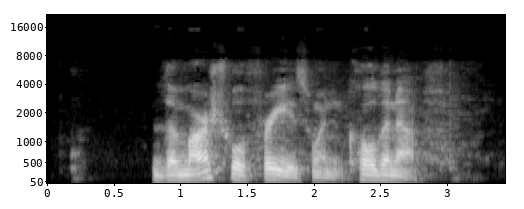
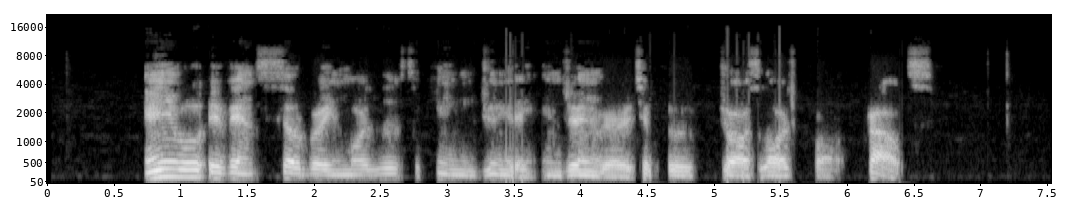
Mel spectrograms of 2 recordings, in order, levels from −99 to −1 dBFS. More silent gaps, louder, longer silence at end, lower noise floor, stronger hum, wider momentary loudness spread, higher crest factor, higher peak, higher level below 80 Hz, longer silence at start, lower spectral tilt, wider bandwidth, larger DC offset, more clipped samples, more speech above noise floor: neither; about the same, -19 LUFS vs -19 LUFS; second, 0.65 s vs 0.9 s; about the same, -80 dBFS vs -77 dBFS; neither; about the same, 11 LU vs 11 LU; about the same, 18 dB vs 18 dB; about the same, -2 dBFS vs -2 dBFS; second, -66 dBFS vs -56 dBFS; about the same, 0.8 s vs 0.75 s; about the same, -6.5 dB/octave vs -5.5 dB/octave; second, 7.4 kHz vs 10 kHz; neither; neither; about the same, 61 dB vs 58 dB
